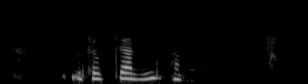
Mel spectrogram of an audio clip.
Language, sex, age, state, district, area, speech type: Santali, female, 18-30, West Bengal, Bankura, rural, conversation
